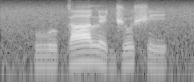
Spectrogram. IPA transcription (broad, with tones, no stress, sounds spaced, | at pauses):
β u˨ ɡ aː˦ l ɪ˨ d͡ʒ u˦ ʃ i˦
